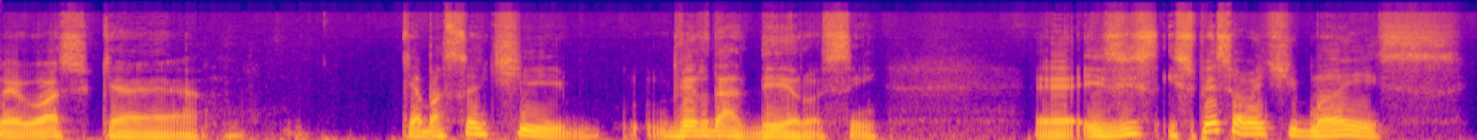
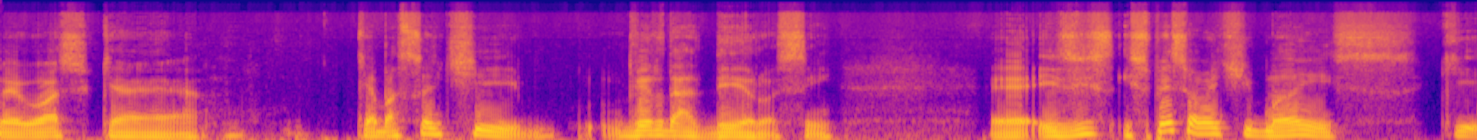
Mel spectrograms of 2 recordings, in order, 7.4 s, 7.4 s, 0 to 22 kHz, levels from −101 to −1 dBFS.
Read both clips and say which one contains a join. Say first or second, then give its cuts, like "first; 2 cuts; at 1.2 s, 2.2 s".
second; 1 cut; at 1.7 s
